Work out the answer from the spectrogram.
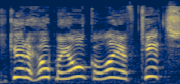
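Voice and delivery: very high falsetto plea; hammed-up high falsetto begging; pleading Leia. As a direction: beg in a squeaky girl voice. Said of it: "Leia's like".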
